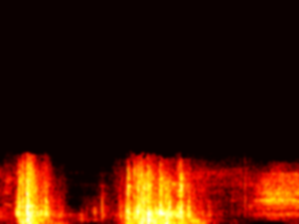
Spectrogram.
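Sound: door swinging shut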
